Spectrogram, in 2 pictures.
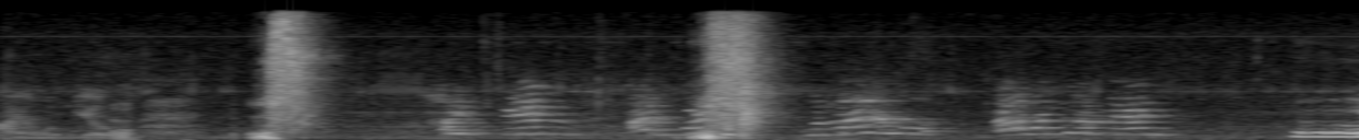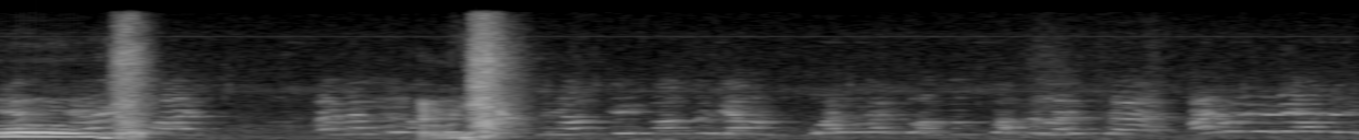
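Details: A Siberian Husky howls to wake everyone for breakfast, giving short wavering howls and yowls broken up by several sharp, explosive sneezes, apparently from allergies.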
